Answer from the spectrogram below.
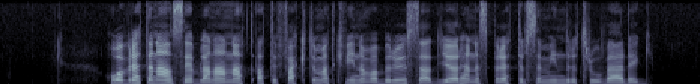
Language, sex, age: Swedish, female, 32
